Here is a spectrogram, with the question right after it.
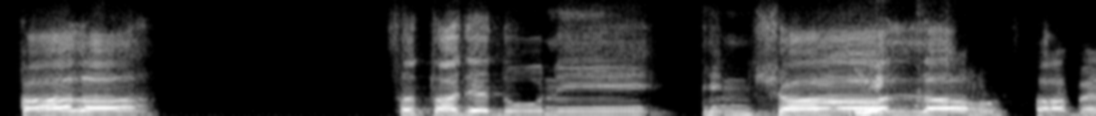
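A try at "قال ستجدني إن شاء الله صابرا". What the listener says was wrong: تال کو چھوٹا رکھیں. ستجدنی.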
